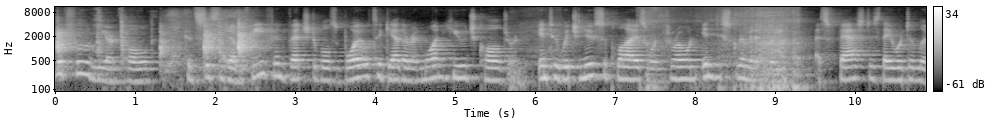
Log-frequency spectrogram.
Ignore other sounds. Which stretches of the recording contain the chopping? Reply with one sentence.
You can hear the chopping from 0.0 to 2.5 s.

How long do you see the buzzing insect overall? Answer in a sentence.
You can hear the buzzing insect for 2 seconds altogether.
